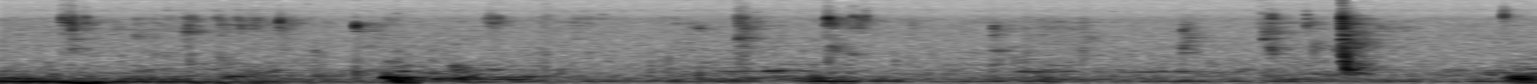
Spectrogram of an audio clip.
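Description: Faint, scattered mouth clicks and smacks of chewing a handful of rice and chicken curry eaten by hand, with a sharper click near the end.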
